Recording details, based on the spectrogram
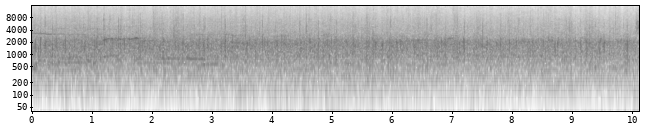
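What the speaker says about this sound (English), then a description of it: "Another round of applause, please," Sustained, dense applause from a large audience fills an arena after a Welsh Open snooker final between Stephen Maguire and Stuart Bingham, steady and loud for the whole stretch with no clear voices above it.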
